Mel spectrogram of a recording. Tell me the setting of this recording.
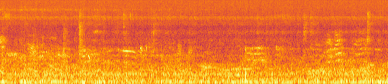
residential area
